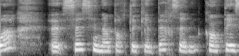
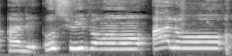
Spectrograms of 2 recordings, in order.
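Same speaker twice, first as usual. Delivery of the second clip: high, loud, drawn-out comic call; 6 semitones higher, 7 dB louder, slower than usual. Acted. Host acts out moving on to the next man, playful loud calling. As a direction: holler for the next one, playfully. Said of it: "je me dirai".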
